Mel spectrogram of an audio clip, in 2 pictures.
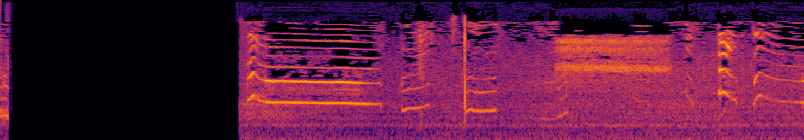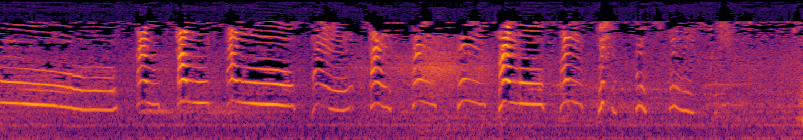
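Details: After a short silence, a Pinscher puppy missing its mother cries very loudly: long falling whines alternating with bursts of short, high, rising-and-falling yelps, repeated again and again over a steady low electrical hum.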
